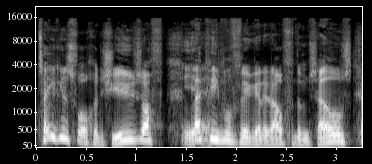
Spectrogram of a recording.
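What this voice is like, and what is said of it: Imitates another person's voice. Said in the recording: “That's a great impression. That's a fucking great impression.”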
